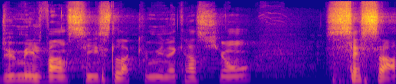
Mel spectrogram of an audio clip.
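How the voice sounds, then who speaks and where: A man at a very slow pace. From New Zealand. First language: English (speaking French). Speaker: journalist and conference moderator. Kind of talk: event moderation to live audience. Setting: stage with audience. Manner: hesitant, with fillers.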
